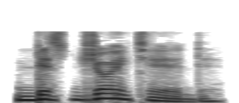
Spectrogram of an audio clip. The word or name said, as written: disjointedness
